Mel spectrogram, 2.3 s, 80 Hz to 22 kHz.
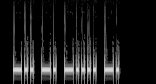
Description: Morse code, heard as a keyed tone, about 28 wpm, 700 Hz. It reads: DN6N
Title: All Cut Numbers - 4-Digit 28wpm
